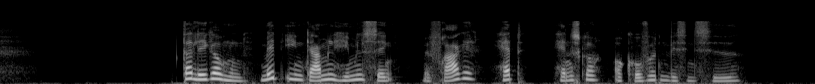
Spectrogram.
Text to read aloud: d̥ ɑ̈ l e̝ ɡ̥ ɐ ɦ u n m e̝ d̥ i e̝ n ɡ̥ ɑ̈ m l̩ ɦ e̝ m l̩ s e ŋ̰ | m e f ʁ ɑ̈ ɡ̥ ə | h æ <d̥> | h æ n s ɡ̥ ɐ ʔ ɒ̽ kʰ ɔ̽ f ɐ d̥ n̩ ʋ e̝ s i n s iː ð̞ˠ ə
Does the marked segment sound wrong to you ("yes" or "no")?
no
